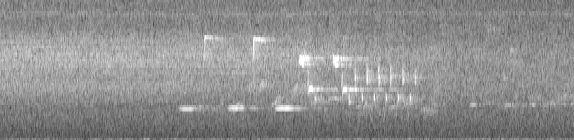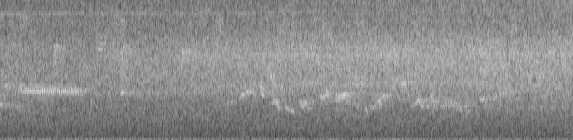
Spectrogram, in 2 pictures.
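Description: Faint outdoor ambience with birds calling: a few short notes and a quick trill of chirps about three seconds in, and scattered faint chirps later, over a steady low rumble and a high hiss.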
